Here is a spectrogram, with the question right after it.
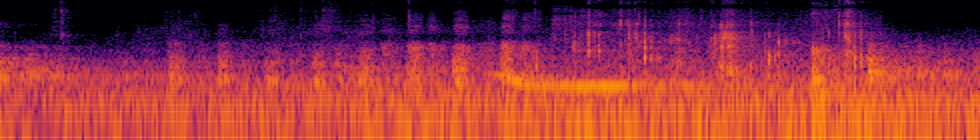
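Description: Mabari war dog in Dragon Age II panting and slobbering, soft wet breathing and chewing sounds at close range, with a brief whine partway through.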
